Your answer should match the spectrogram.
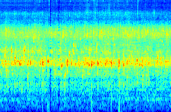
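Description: Chorizo sizzles steadily in a pan, a close, dense crackle with no pauses, cooking down for a chorizo gravy to go with chicken fried steak.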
